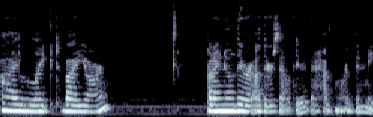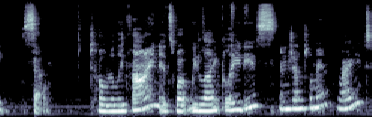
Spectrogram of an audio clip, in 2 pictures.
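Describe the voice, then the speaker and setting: This woman's voice is fairly high, somewhat breathy and dark and mellow in tone. She speaks at a fairly slow pace with big swings in loudness. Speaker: knitting podcaster. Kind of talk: casual chat. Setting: home craft room.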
